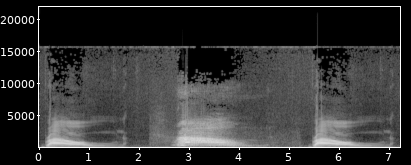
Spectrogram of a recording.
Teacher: if you move quickly from the widest to the smallest opening, ow, as in brown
